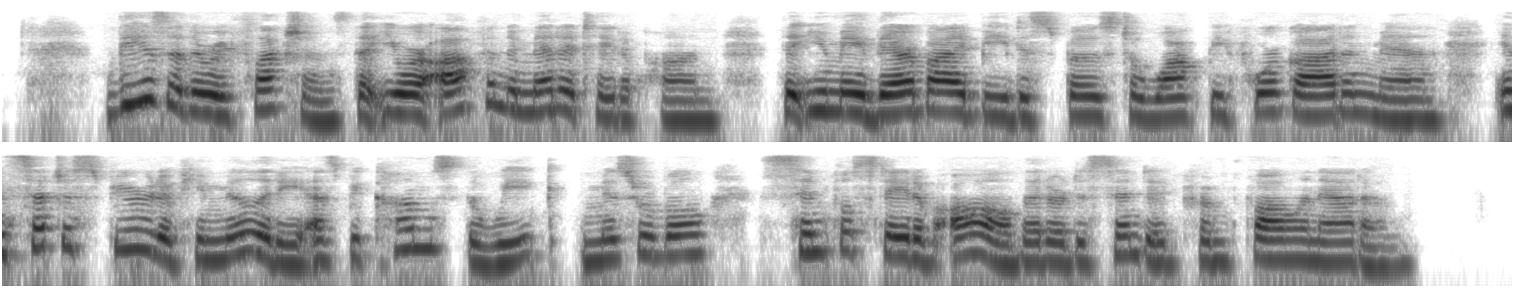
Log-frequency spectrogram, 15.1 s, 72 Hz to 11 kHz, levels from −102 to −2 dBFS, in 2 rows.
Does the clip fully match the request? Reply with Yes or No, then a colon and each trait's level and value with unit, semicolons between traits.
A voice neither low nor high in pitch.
No: high, 195 Hz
